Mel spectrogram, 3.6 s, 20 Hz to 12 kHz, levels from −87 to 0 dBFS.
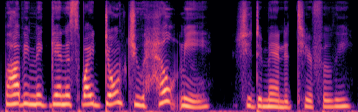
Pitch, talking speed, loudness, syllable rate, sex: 230 Hz, 170 wpm, -18 LUFS, 5.5 syllables/s, female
